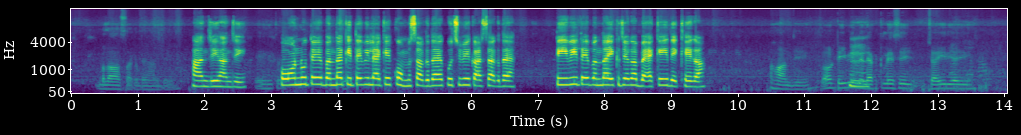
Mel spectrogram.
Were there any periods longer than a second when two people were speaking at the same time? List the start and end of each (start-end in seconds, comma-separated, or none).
none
